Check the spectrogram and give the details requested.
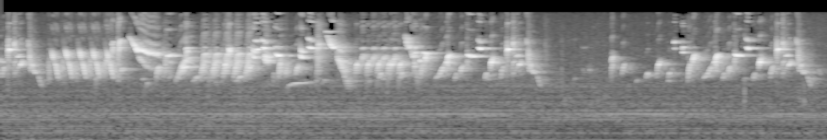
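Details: Goldfinches kept indoors sing into the evening with rapid, high liquid twittering and quick repeated chirps. A short pause near the end is followed by more tinkling phrases, over faint background hum.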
